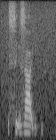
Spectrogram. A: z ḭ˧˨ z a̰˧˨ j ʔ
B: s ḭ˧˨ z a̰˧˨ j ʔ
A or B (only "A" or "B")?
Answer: B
